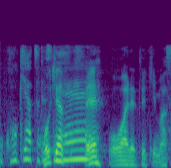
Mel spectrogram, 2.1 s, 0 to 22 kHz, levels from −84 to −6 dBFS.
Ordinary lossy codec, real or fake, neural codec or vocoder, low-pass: none; fake; codec, 24 kHz, 6 kbps, HILCodec; 7.2 kHz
